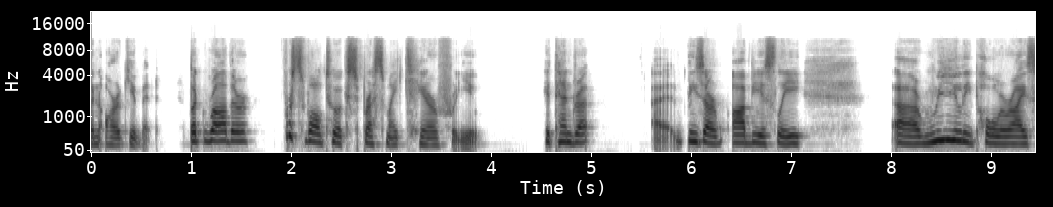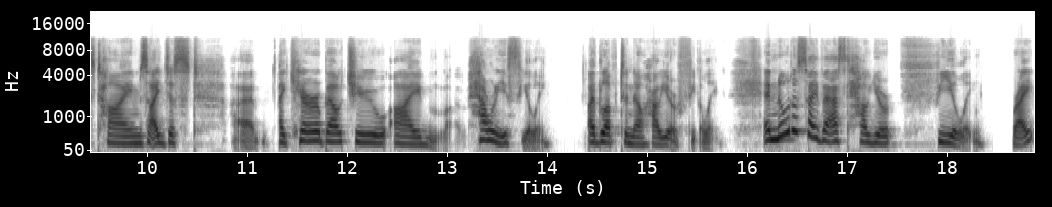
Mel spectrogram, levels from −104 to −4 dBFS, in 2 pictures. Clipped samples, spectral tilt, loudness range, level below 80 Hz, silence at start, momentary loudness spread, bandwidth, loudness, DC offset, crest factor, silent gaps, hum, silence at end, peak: under 0.1%; -4.5 dB/octave; 5 LU; -68 dBFS; 0 s; 14 LU; 11 kHz; -28 LUFS; under 0.1%; 16 dB; 0.76-0.86 s, 1.74-1.90 s, 4.32-4.52 s, 5.43-5.48 s, 7.79-8.00 s, 14.20-14.27 s, 18.45-18.65 s; none; 0 s; -12 dBFS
